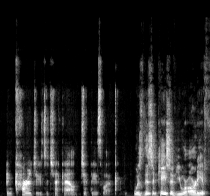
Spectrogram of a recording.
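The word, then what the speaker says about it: Gipi: this is a Creator called jippy I think that's how you pronounce it so it's g-i-p-i it's an Italian cartoonist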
